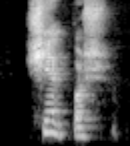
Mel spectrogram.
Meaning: 1. a dog who always insist to follow its master as closely as possible 2. someone whose behaviour reminds of such a dog
- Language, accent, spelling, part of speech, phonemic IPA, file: French, Canada, chien de poche, noun, /ʃjɛ̃ d(ə) pɔʃ/, LL-Q150 (fra)-chien de poche.wav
